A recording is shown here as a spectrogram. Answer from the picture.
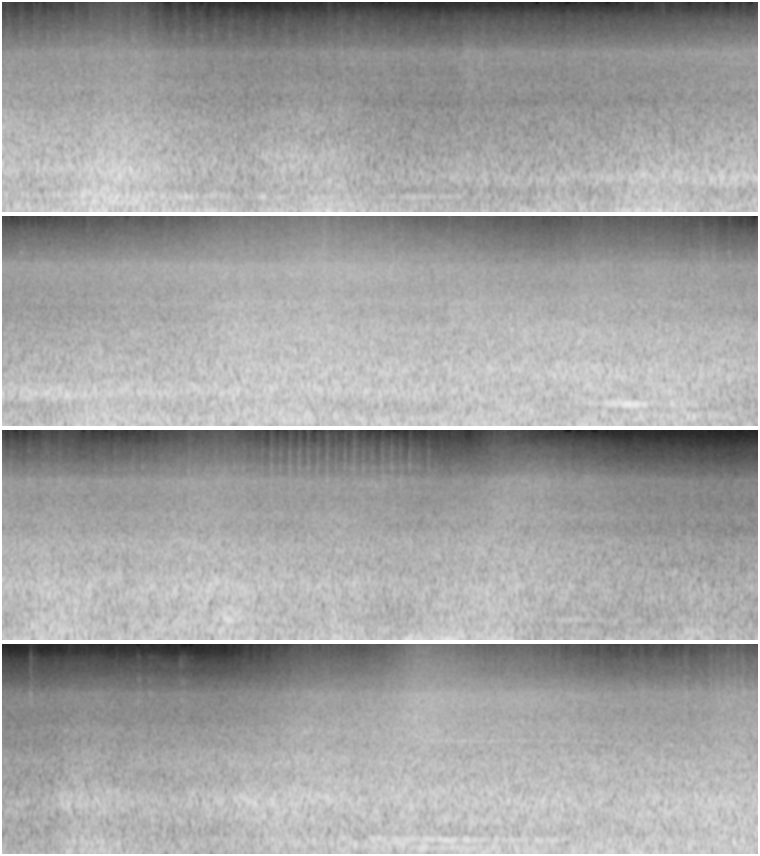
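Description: Expressway traffic passing close by, a continuous loud rush of tyres and engines that swells as vehicles go past, with the engine hum of passing vehicles briefly standing out about halfway through and again near the end.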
